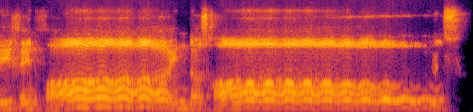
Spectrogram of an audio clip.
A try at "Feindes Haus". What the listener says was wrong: And this is super picky. It's don't double dot the rhythm. It's Feindes Haus. So you're going Feindes Haus. Just make sure it's an eighth note. Feindes Haus.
